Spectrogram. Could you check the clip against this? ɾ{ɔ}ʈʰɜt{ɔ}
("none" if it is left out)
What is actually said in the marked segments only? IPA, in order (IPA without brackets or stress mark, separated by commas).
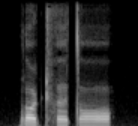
ɔ, ɔ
